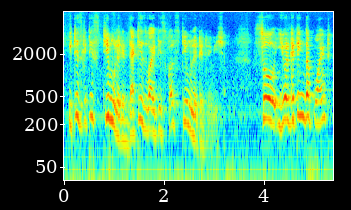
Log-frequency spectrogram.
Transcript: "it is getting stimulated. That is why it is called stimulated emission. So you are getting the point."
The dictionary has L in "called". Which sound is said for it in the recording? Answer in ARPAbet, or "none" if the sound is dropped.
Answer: L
